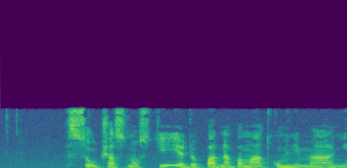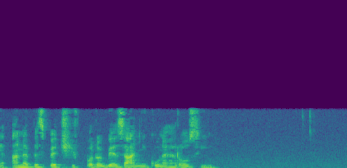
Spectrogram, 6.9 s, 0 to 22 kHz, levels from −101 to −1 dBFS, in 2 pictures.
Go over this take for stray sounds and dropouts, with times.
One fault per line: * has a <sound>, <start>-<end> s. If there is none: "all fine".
all fine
